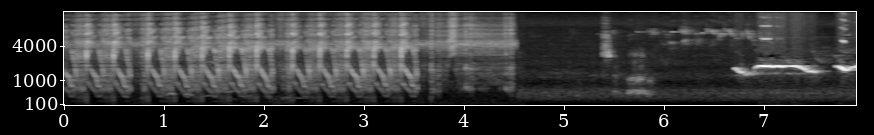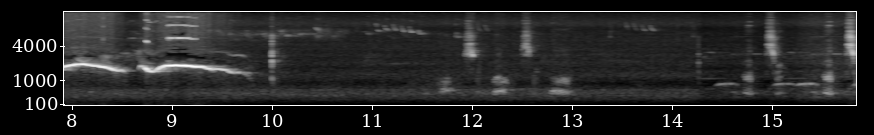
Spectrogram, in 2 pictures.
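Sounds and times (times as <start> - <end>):
lyrebird whistling: 0.0 - 4.5, 6.7 - 9.8, 14.4 - 15.8.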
